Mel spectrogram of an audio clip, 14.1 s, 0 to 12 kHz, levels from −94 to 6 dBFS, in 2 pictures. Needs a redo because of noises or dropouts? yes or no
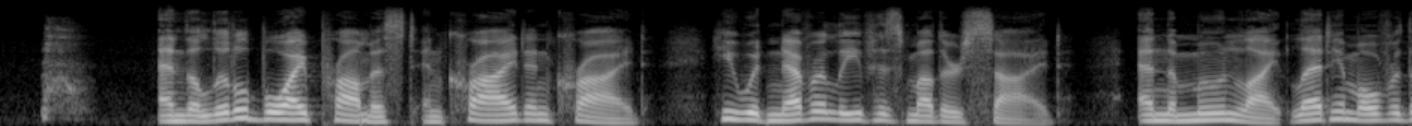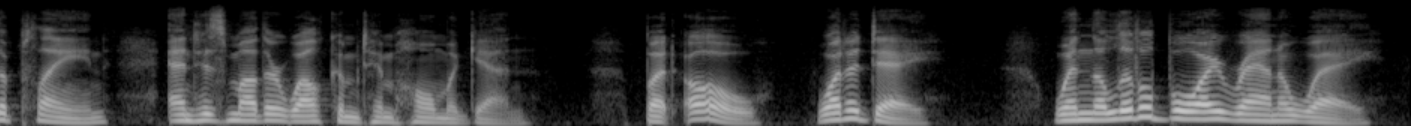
yes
